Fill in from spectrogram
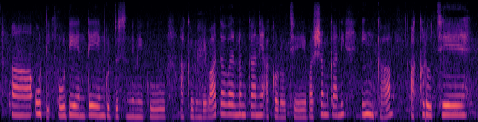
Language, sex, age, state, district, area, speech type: Telugu, female, 18-30, Andhra Pradesh, Chittoor, rural, spontaneous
